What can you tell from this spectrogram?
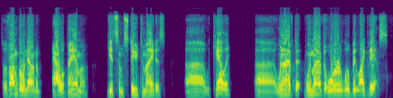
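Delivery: Alabama twang like a plucked banjo string; Southern twang. Shown as a demonstration. Speaker showing the audience how to order stewed tomatoes in Alabama, Southern twang. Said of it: "sounds almost like a banjo string".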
